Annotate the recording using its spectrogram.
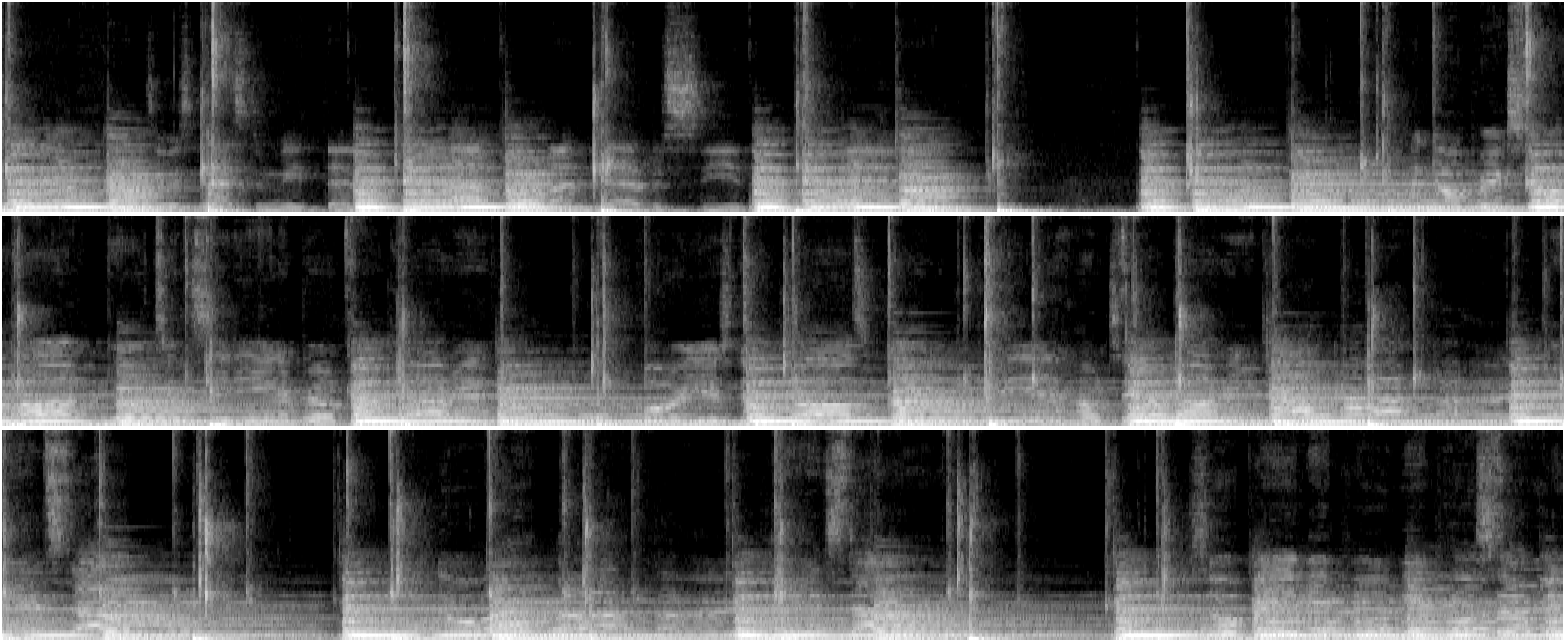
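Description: Casio digital piano playing chords, sparse and halting for the first several seconds, then steady and full from about seven seconds in, with voices singing along and sharp clicks in time with the music.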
